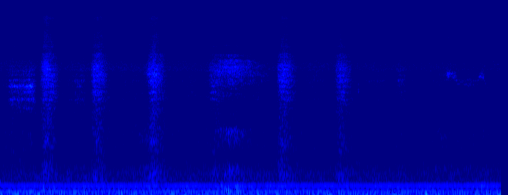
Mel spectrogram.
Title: Basset Hound Sleeping 😴 #sleep #snore #dog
